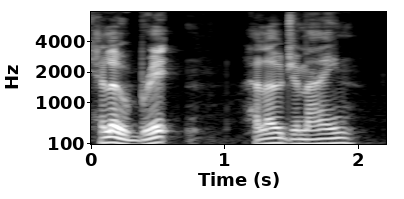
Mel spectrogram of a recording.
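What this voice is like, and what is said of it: Put-on New Zealand accent. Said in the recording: “You can do a New Zealand accent? ... You sound like the Beatles.”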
